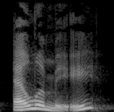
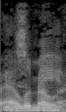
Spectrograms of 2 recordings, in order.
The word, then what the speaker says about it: elemi: As in elm? No, as in elemi.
